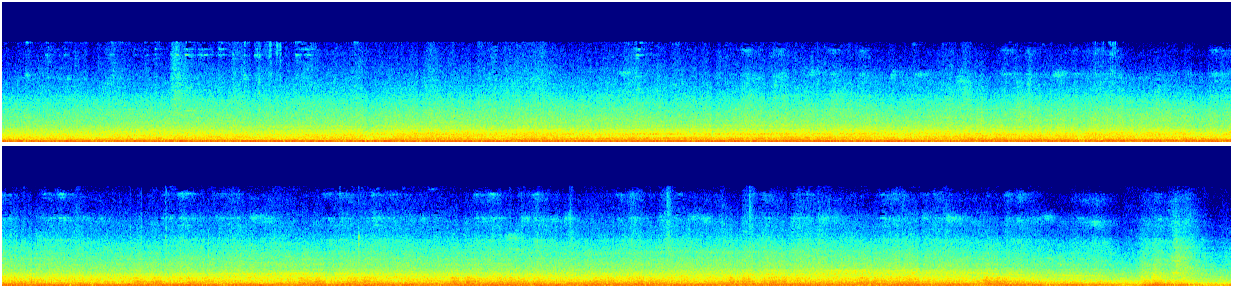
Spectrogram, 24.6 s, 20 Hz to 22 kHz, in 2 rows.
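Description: Korail Line 1 electric train pulling out of an underground station: a steady rumble of wheels on rail with a faint rising motor whine as it gathers speed. It fades near the end as the train moves off into the tunnel.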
